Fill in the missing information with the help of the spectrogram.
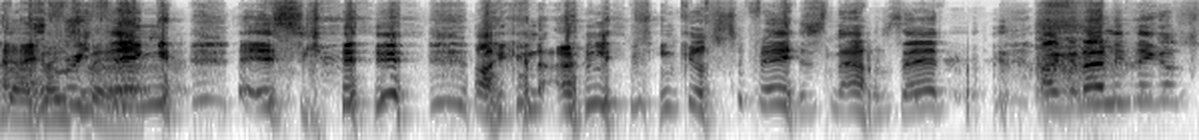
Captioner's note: laughs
